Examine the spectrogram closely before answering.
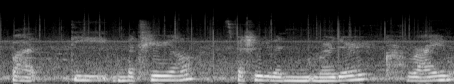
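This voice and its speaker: A quiet voice with ordinary pitch variation moves at a very slow pace, heard with audible room echo and noticeable background noise. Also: woman. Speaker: podcast host. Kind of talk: casual solo podcast monologue. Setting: home at night, fan off. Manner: quiet, subdued.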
